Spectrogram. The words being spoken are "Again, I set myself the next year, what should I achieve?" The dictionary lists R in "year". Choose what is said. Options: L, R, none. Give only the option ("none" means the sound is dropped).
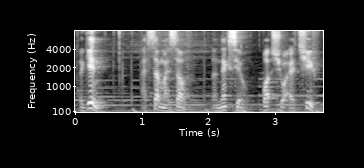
L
